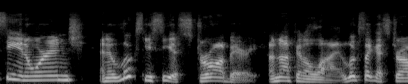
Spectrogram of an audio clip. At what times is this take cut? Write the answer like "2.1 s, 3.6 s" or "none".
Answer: 0.9 s, 1.4 s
